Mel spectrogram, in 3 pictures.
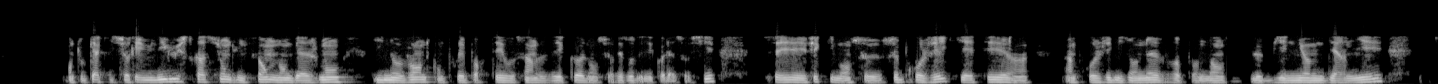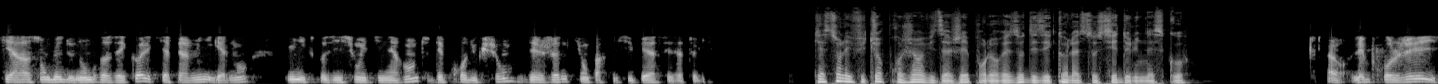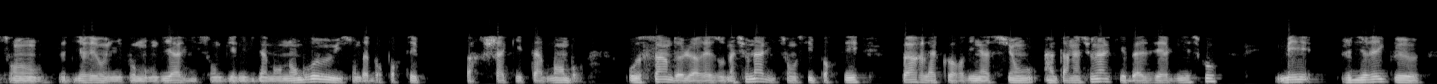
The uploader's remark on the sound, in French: Notre partenaire Eco Radio, du collège français Vincent Van Gogh de Blénod-lès-Pont-à-Mousson, qui fait partie du réseau, s’est entretenu récemment par téléphone.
